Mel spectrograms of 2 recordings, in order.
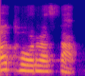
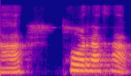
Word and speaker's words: โทรศัพท์: นั่น เอง นะ คะ เป็น ตัว อักษร ที่ จะ ไม่ ออก เสียง นะ คะ ไม่ ออก เสียง ว่า ณ อักษร ที่ ไม่ ออก เสียง นะ คะ อย่าง เช่น คำ ว่า โทรศัพท์ นะ คะ โทรศัพท์ เห็น ไหม คะ ว่า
